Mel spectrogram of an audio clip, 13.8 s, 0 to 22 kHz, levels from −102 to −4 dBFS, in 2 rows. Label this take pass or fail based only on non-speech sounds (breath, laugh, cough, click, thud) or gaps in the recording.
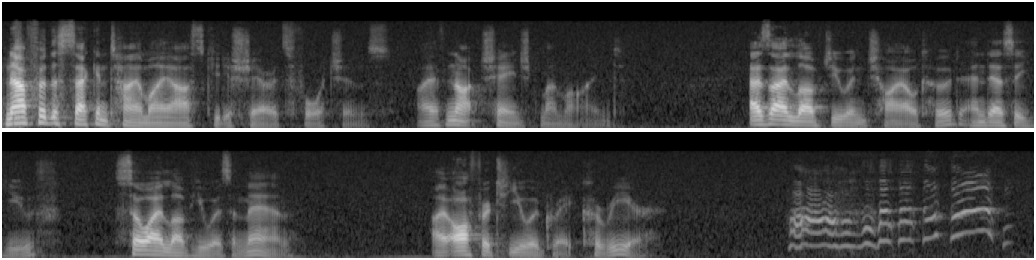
fail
